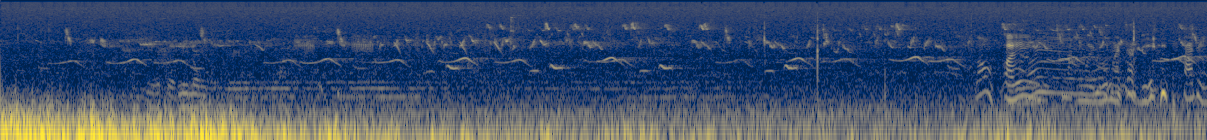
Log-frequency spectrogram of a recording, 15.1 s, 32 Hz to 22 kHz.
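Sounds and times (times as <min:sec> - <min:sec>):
low rumble: 0:00.0 - 0:04.2
birds chirping: 0:00.0 - 0:15.0.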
